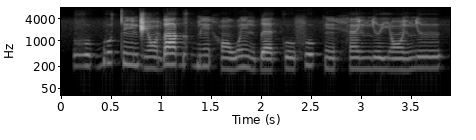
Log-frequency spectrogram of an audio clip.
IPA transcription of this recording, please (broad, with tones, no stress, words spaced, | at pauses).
ɣu˨ɡ͡bu˦ tĩ˧d͡ʒɔ̃˨ɗa˦ ɡə˦ɡ͡bĩ˧hɔ̃˨ wĩ˦˨ɡ͡bɛ˨ ku˨fu˦kĩ˨ hɛ̃˧ɲɨ˧ jɔ̃˧ɲɨ˦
